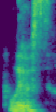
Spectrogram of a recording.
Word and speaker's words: Luz: Welcome, Luz. We're so glad you're here. Luz. I keep saying it wrong. I keep wanting to say it with a Z, but it's like an S, right? Luz. Okay.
